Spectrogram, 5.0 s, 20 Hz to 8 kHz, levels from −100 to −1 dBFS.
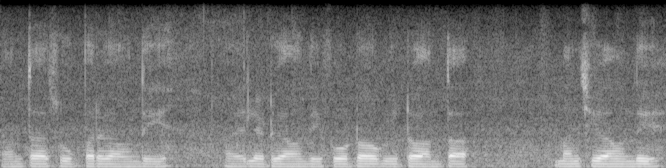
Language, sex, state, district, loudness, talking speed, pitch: Telugu, male, Andhra Pradesh, Anantapur, -16 LUFS, 155 wpm, 120 Hz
